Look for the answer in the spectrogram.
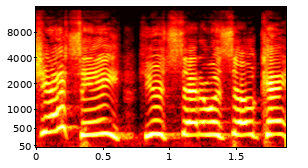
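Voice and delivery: put-on very high-pitched, accusing, blaming yell. Telling how she blamed him over the TV show, retelling her yelling at him. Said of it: "she's yelling at me".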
